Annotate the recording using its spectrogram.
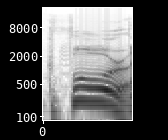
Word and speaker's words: Guevara: Right. Say it right. – Sammy Guevara. – Thank you.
